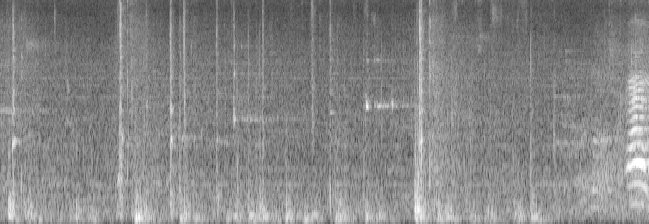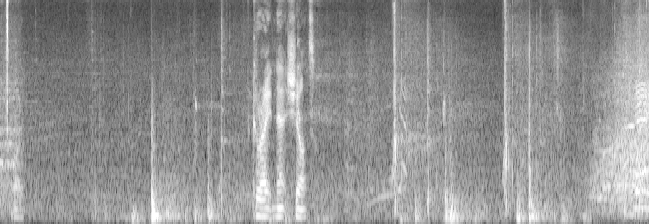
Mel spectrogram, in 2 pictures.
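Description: A shuttlecock is struck sharply by rackets in a fast rally.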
